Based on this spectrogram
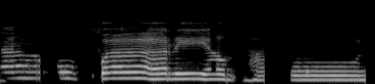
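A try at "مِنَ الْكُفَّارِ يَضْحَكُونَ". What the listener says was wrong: Ya, titolahnya kurang tebal ya. Kuf. Harus ada itunya.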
